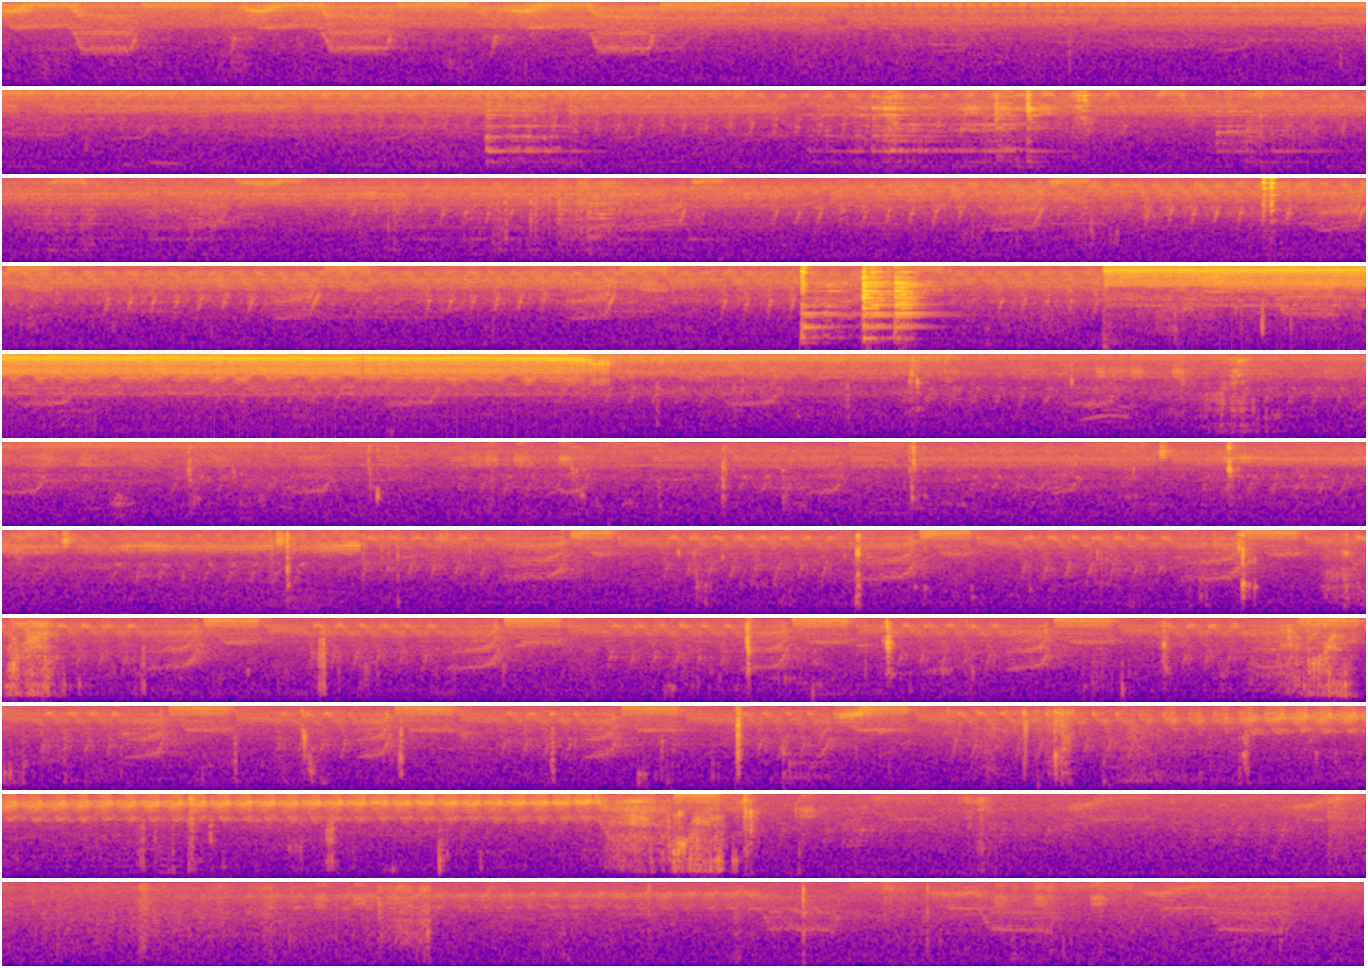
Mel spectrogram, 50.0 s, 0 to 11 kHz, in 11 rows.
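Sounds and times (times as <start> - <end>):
regular high insect chirp: 0.0 - 44.8
insects buzzing: 0.0 - 45.3.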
